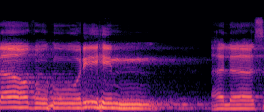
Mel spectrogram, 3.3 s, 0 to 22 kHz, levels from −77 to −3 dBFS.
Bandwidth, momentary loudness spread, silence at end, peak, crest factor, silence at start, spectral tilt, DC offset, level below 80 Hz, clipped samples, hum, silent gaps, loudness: 12 kHz; 19 LU; 0 s; -8 dBFS; 16 dB; 0 s; -5 dB/octave; under 0.1%; -60 dBFS; under 0.1%; none; none; -23 LUFS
